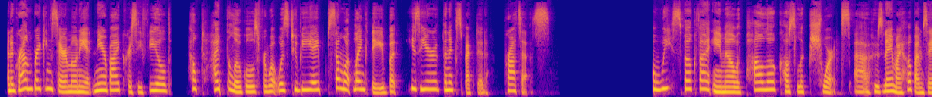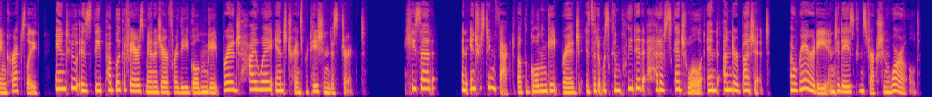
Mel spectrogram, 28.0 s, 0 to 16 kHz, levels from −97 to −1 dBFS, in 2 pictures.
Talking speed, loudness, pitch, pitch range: 180 wpm, -17 LUFS, 245 Hz, 200-295 Hz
